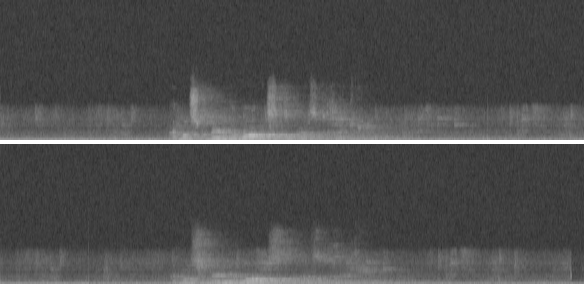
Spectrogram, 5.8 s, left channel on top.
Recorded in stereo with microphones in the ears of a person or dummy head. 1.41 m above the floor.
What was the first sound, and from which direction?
A man speaking, 60° left (ahead or behind).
